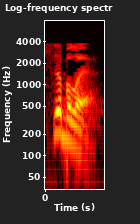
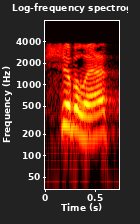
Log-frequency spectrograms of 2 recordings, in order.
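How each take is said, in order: First: The word begins with a plain 's' sound. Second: The word begins with an 'sh' sound. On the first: The speaker belongs to the group that cannot say the word. The speaker calls it wrong. "the other group can't say it right, and so they say Sibboleth" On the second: The speaker belongs to the group that can say the word. The speaker calls it right. "one group says Shibboleth"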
